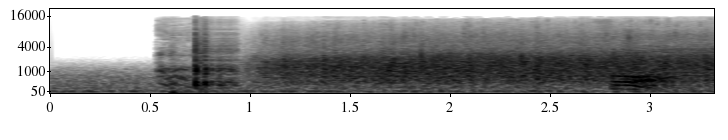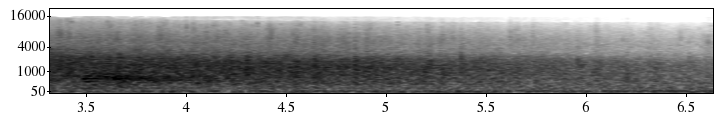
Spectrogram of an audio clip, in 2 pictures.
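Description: A crowd cheers and applauds, then slowly fades.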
